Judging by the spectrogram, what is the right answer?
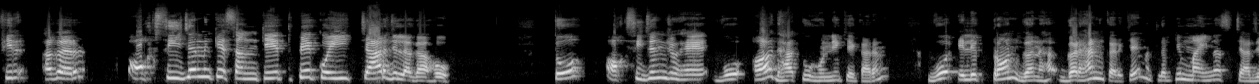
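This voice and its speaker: A woman teacher gives a chemistry lesson, posing questions and answering them herself while repeating key terms slowly. Her voice is on the high side with lively intonation, in a dry recording.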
